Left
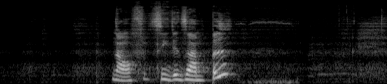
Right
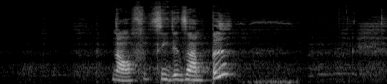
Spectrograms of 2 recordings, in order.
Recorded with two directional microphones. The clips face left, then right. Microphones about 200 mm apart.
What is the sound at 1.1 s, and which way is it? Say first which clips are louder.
Speech: left 3 dB; 30° left (ahead or behind).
